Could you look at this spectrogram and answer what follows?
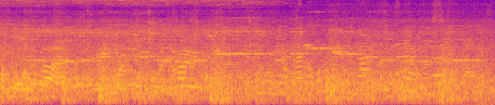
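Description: Nearly sixty harnessed horses draw a branch-decked cart through a Saint-Éloi procession in Châteaurenard, France, hooves clip-clopping steadily and close throughout amid a murmuring crowd and faint voices.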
